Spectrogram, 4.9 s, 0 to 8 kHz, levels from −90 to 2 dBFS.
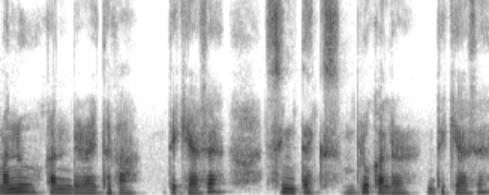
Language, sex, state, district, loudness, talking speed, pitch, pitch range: Nagamese, male, Nagaland, Kohima, -23 LUFS, 135 wpm, 140 Hz, 125-150 Hz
